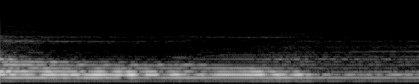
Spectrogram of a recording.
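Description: A woman chanting a long Om on one steady note. The open vowel closes into a hummed 'mm', which softens about three seconds in.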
